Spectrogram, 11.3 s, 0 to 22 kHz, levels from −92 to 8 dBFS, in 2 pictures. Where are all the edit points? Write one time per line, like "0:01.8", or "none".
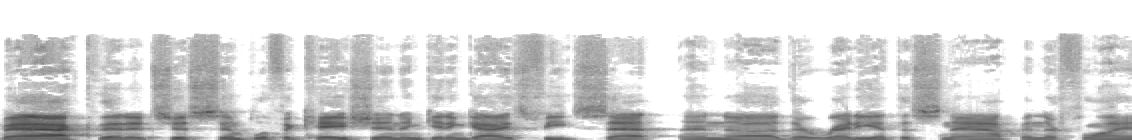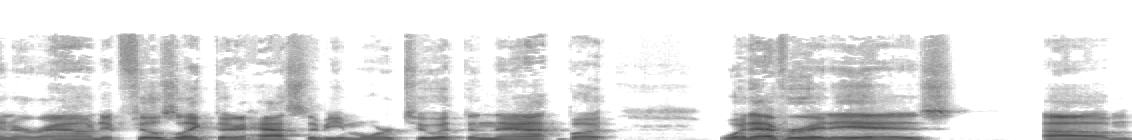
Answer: none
